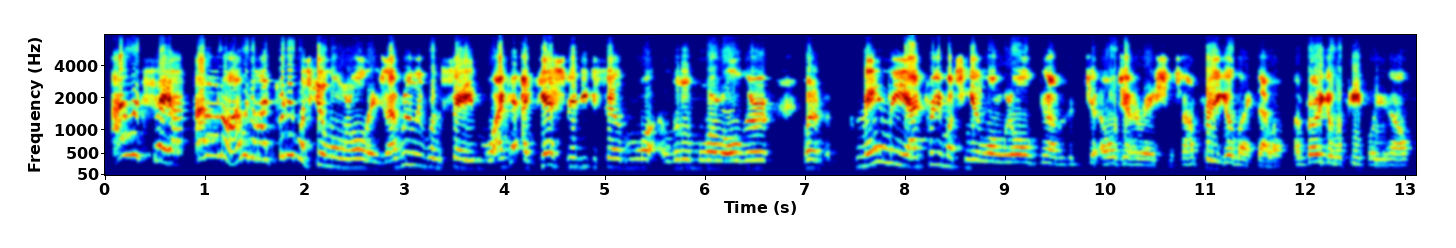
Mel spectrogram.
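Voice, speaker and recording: A man's voice: high-pitched, animated, quick pace, pushed and bright. A man telling a story at a casting interview, chatty and full of "you know" fillers. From Italian heritage. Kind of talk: casual storytelling. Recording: dull lo-fi recording.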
